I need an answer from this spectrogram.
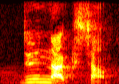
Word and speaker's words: dün akşam: And we need to connect them and pronounce it like this. Dün akşam. Dün akşam.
